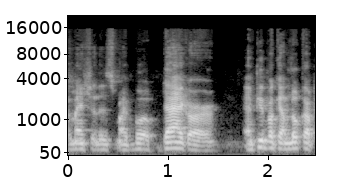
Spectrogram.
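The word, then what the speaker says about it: Dagher: The reporter's name is Sam, because I also mentioned this in my book, Dagger, and people can look up his articles. His last name is spelled D-A-G-H-E-R.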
